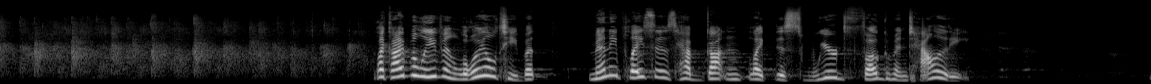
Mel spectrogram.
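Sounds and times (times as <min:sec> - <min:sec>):
crowd clapping: 0:00.0 - 0:04.4
speech: 0:03.8 - 0:09.8.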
